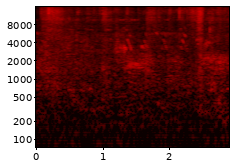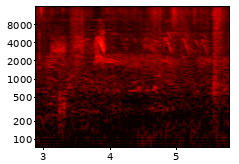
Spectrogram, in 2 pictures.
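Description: Quiet outdoor background with a few faint, short bird calls scattered through it.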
